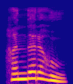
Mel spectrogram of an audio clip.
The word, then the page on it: ಹಂದರಹೂ: kannada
